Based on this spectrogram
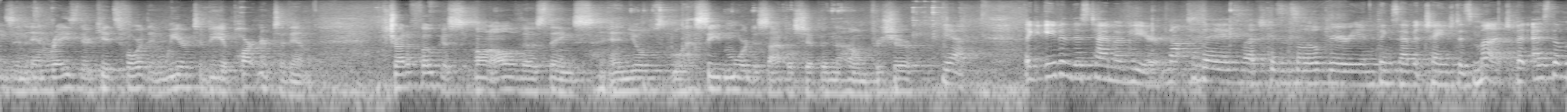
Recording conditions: busy venue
